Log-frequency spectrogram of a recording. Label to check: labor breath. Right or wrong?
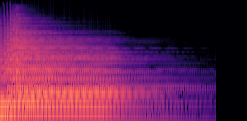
Wrong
